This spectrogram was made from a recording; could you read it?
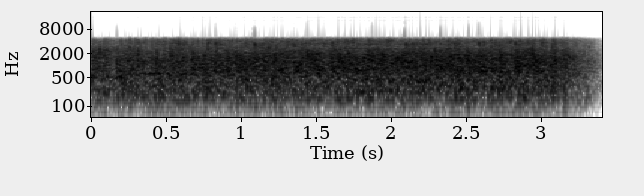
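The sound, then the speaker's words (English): Dense crowd applause, a steady wash of many hands clapping at an even, loud level for about three and a half seconds before cutting off abruptly. No one talks over it. “Applause inserted.”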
